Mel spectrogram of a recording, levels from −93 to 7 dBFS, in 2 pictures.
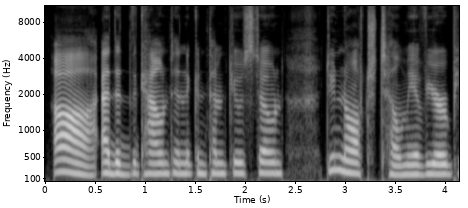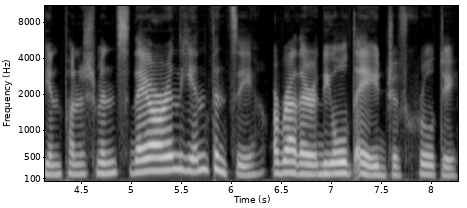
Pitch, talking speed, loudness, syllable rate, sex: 195 Hz, 195 wpm, -19 LUFS, 5.4 syllables/s, female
